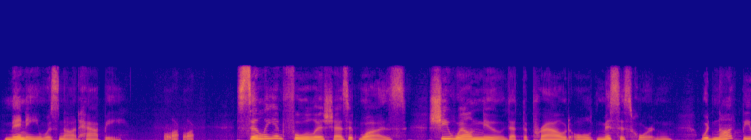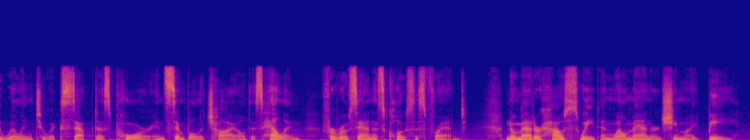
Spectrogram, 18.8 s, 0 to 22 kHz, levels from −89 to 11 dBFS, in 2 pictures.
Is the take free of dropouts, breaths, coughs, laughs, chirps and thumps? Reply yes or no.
no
